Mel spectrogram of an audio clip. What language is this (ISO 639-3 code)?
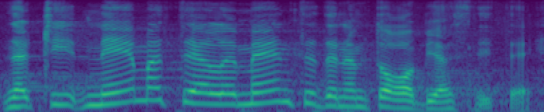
srp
